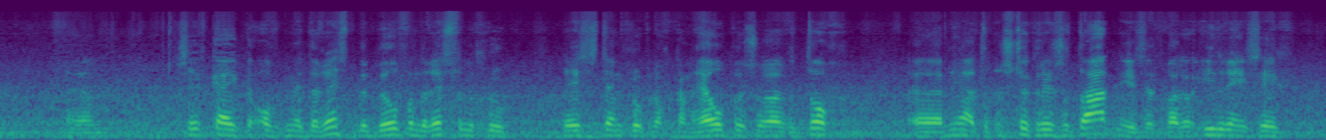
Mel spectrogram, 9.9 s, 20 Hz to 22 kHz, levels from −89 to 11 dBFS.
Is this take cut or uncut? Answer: cut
